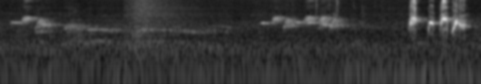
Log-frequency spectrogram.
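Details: Caged red-whiskered bulbul showing its song style: slurred falling whistles, a long thin whistle, then a loud burst of sharp, rich warbled notes at the close.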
